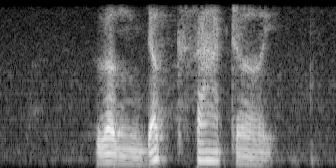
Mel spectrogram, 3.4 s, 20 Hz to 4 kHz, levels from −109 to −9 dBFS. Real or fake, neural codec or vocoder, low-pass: real; none; 3.6 kHz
